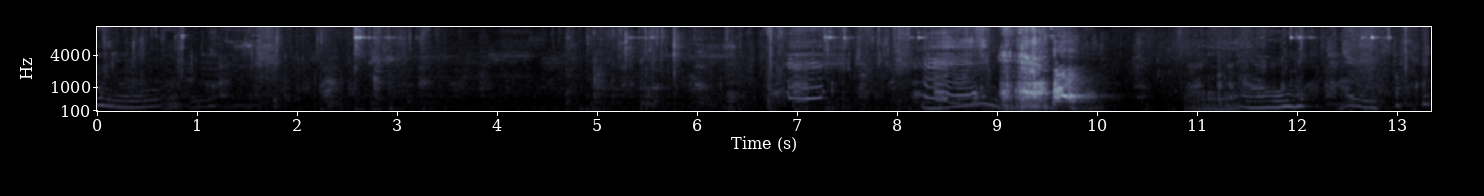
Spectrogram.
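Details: Oliver, an 11-year-old American Pit Bull Terrier, yelling at younger housemates (a 2-year-old American Staffordshire Terrier and a 4-month-old Cane Corso puppy) in a backyard during covid lockdown: wavering, drawn-out harmonic moans rising and falling, with a louder rough outburst midway.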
